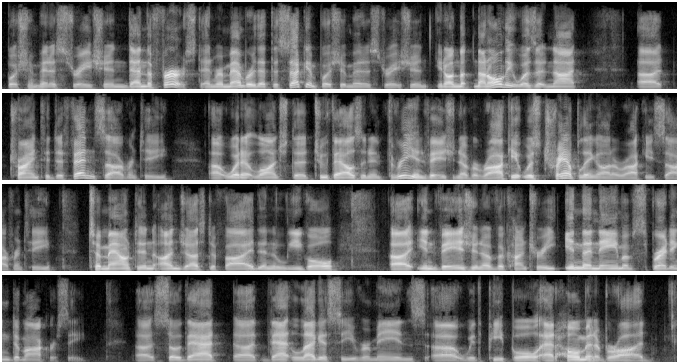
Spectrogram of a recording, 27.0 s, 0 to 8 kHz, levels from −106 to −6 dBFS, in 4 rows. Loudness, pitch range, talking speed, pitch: -24 LUFS, 105-125 Hz, 155 wpm, 115 Hz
